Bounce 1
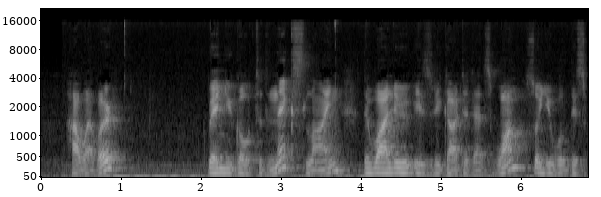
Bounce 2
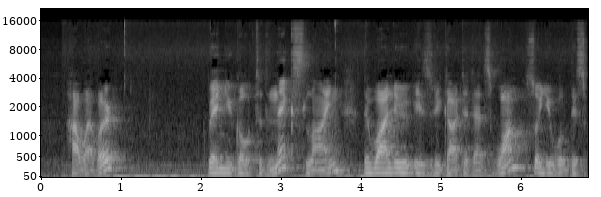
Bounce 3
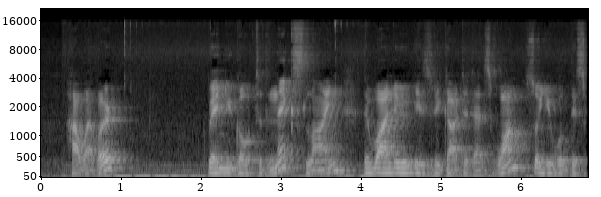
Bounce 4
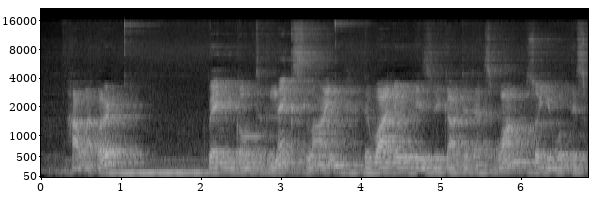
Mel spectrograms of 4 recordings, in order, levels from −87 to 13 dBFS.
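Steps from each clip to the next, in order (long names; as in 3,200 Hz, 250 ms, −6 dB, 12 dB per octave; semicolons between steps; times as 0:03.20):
parametric band 7,600 Hz +9.5 dB 1.1 octaves; in parallel at +1 dB: downward compressor, threshold −32 dBFS, peak gain reduction 14.5 dB
repeating echo 74 ms, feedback 46%, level −13 dB; level −2 dB
frequency shifter +130 Hz; reverb whose tail is shaped and stops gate 460 ms falling, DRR 2 dB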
